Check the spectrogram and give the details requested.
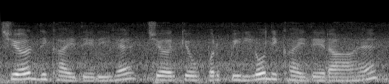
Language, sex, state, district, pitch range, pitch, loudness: Hindi, female, Punjab, Pathankot, 180-235 Hz, 200 Hz, -16 LUFS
